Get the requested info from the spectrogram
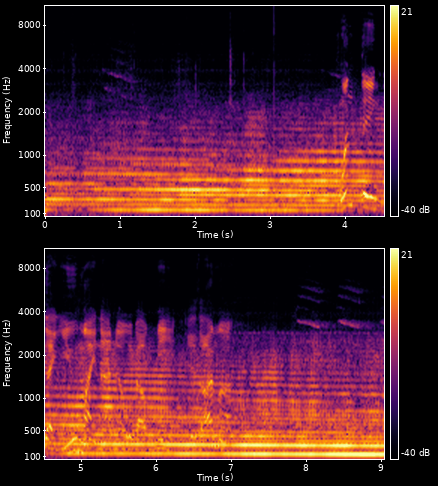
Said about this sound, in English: Wait for this plane to go by.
